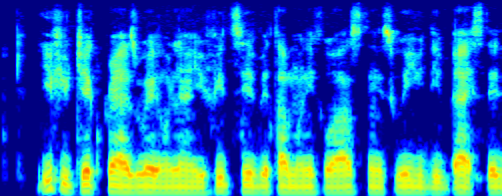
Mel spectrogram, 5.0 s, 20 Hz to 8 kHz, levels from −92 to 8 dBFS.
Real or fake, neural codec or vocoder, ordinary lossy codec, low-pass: real; none; none; none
